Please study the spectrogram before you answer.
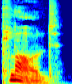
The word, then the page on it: plod: British English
